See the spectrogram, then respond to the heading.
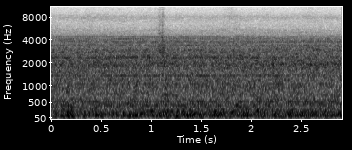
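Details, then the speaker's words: Aircon condenser fan motor after bearing replacement, reinstalled in the unit: steady even whoosh spinning smoothly, no grinding, squeal or rattle, now quiet. "maganda yung ikot niyaa Wala ng tunog so Ayan na nga siya tahimik niya wala ngaga na marinig"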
